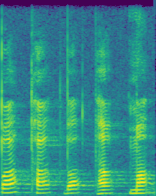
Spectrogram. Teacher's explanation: उसके बाद हम सभी जानते हैं कि प फ ब भ म बोलने के लिए विशेष रूप से ओंठ का उपयोग किया जाता है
